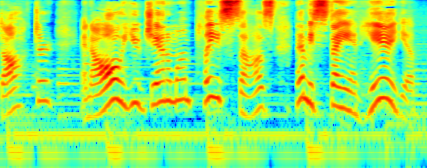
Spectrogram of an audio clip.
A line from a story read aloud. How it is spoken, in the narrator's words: pleaded in an undertone of affright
